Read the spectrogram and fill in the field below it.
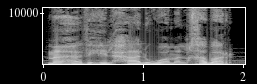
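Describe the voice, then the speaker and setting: A man's voice: medium pitch, big pitch swings, fairly quick, husky, no echo, soft background music. A man voicing a distraught, grieving merchant master in a storybook tale, questioning and lamenting in anguish. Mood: alarmed. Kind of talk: storybook character voice in narration.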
